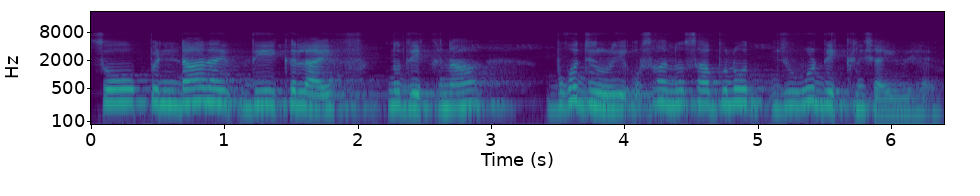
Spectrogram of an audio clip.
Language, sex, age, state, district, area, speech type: Punjabi, female, 30-45, Punjab, Shaheed Bhagat Singh Nagar, urban, spontaneous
